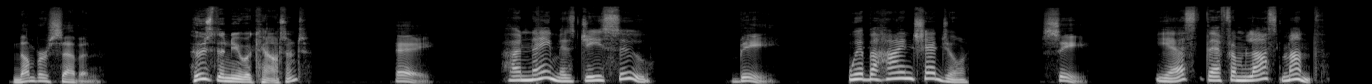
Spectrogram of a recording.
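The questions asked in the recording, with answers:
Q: Who's the new accountant?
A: A: Her name is Ji Su.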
